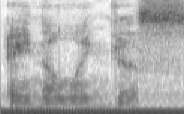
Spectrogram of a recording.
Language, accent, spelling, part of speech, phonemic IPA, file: English, US, anilingus, noun, /ˌeɪ.nɪˈlɪŋ.ɡəs/, Anilingus US.ogg
- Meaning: Performance of oral sex upon the anus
